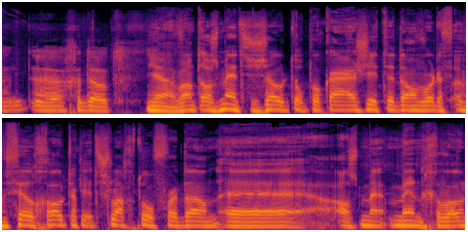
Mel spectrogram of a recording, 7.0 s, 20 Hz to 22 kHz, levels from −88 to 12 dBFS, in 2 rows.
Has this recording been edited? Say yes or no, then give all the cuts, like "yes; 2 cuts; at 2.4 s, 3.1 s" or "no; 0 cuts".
yes; 3 cuts; at 2.1 s, 3.4 s, 4.1 s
